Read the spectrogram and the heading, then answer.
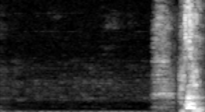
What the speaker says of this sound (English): My dog is losing her mind.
